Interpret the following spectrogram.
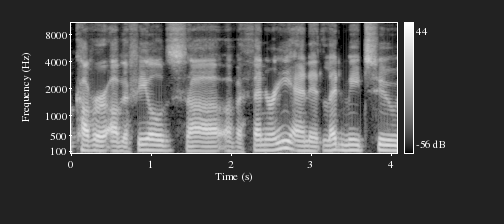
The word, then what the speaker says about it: Athenry: How do you say do you lose the H? Do you say Athenry? Athenry. Oh, Athenry. There you go. Athenry. Yeah, you see, we've got things messed up here. Yeah, but in a way, you're kind of going at Henry. You're right. Athenry is how we would say it here. There should be another E then after the Y for RYE, like rye bread.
